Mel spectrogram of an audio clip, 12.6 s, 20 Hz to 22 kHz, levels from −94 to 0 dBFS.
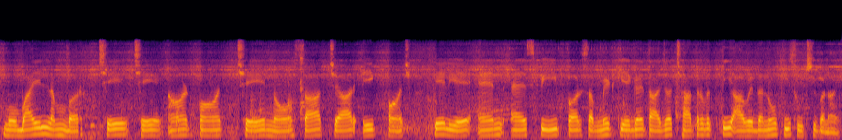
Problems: constant background noise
